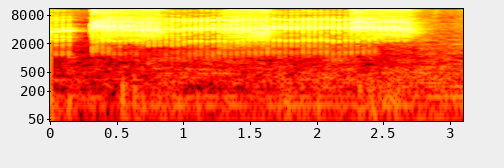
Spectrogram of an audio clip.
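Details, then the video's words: Javan pied starling giving its crackling 'kretekan' rattle with wings spread 'nggaruda': a dense, buzzy, rapidly pulsed high rattle running almost three seconds with a brief break, over faint low background noise. "jalak suren gacor kretekan nggaruda"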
